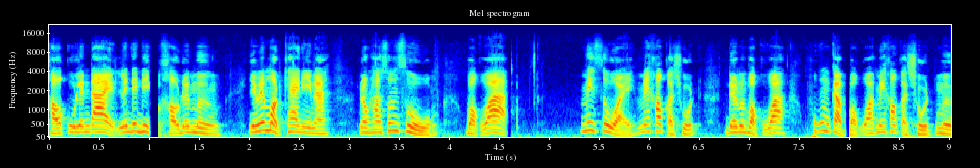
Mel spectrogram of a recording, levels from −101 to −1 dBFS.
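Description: Bluetooth dropouts, likely, cut this speech clip at 1.00 to 1.10 s, 4.58 to 4.62 s and 7.96 to 8.01 s. Each is a sudden hole of silence, about 93 ms for the first (consistent with roughly five packets) and 37 ms for the other two. Packets missed their deadline to the headphones and were discarded, so playback resumes further along, as if the sound had continued through the gap.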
